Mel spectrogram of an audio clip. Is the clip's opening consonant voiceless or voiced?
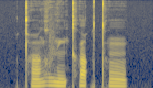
voiceless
